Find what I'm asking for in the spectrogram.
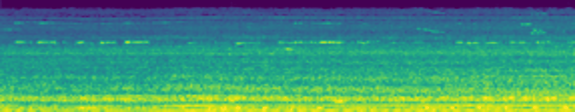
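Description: Steady high metallic squeal and screech runs over the dozer's engine drone throughout; undercarriage wear suspected, likely idler or rollers.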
